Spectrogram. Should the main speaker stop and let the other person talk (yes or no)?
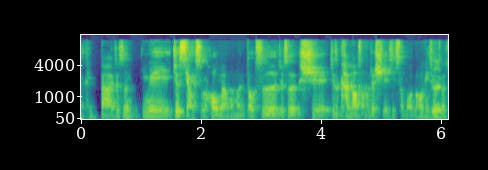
no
